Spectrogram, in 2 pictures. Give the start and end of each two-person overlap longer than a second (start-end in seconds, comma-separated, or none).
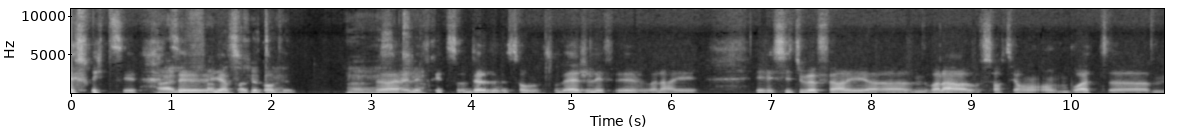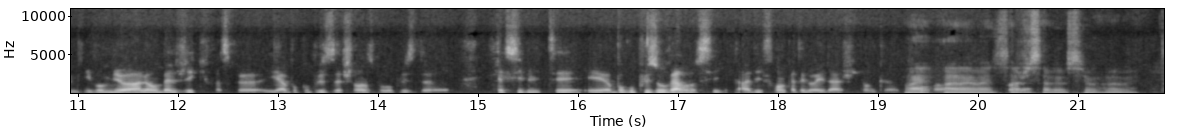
0.8-2.2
